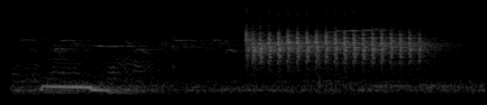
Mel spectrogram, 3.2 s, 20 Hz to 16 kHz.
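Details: Yellow-breasted Chat singing at Cibola NWR, Arizona, on 7 June 2020: a low, clear whistle, then a rapid, bright rattle of about twenty quick notes over a second.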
